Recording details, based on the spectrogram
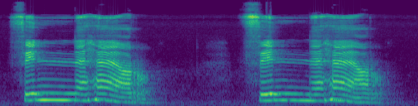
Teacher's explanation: Here we jump straight from F to the first N, skipping both Hamzatul wasl and Lam. Hamzatul wasl is skipped because of the rule that applies when it appears in the middle of a sentence. · we jump straight from F to the first n skipping both H and L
